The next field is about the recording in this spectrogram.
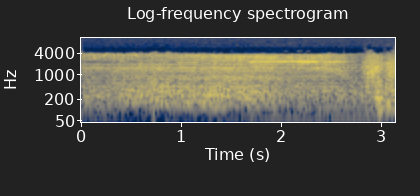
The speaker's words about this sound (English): Hey, that's Stryker now, coming back with a truck to help me haul some of this stuff. Must be a nut to jockey that thing on this kind of road and then do it weekends just to spend a night in town.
